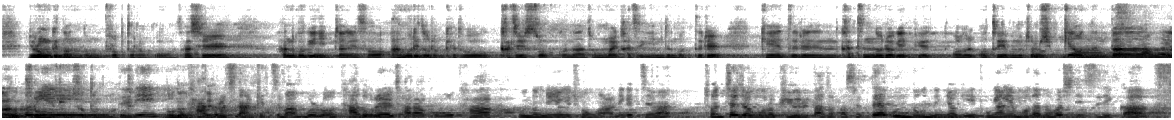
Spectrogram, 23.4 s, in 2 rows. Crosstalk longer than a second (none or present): present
